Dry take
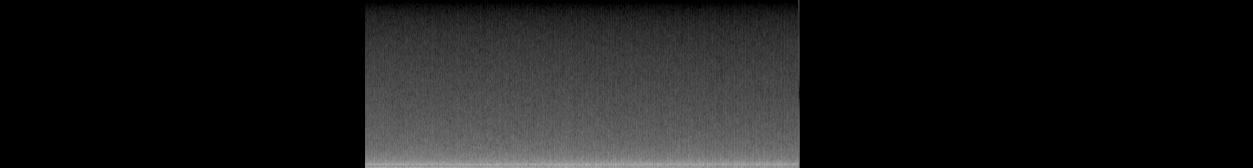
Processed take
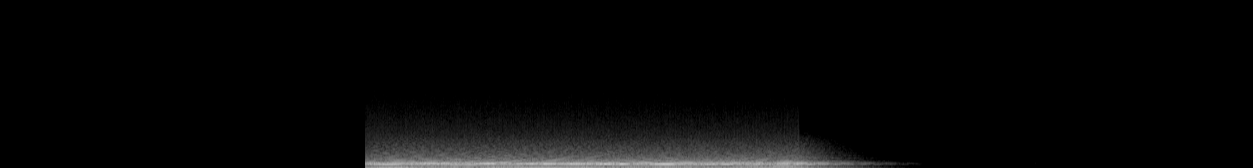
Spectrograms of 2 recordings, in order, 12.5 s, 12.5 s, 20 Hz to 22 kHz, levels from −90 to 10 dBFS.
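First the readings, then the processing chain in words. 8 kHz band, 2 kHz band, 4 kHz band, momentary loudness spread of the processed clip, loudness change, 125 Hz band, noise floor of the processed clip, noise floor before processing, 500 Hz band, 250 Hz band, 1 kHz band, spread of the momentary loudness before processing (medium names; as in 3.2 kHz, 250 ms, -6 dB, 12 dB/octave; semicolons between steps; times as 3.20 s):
under -30 dB, -13.0 dB, under -20 dB, 7 LU, +1.5 dB, -5.5 dB, under -85 dBFS, -85 dBFS, +3.0 dB, -0.5 dB, +2.5 dB, 3 LU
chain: two resonant band-passes 420 Hz, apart 1.3 oct; spring tank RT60 1.2 s, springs 42/55 ms, chirp 60 ms, DRR -2.5 dB; trim +5.5 dB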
